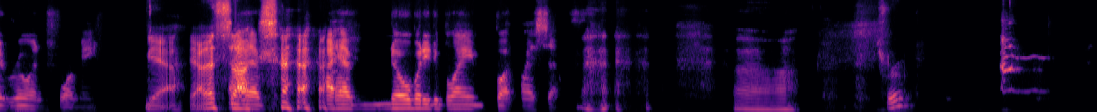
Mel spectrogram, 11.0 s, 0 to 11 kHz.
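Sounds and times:
speech: 0:00.0 - 0:06.6, 0:07.4 - 0:09.2
laughter: 0:01.5 - 0:06.5, 0:07.4 - 0:08.0
female cat meowing: 0:10.0 - 0:10.5.

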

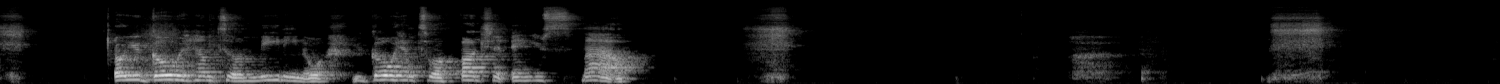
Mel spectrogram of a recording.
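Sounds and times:
speech: 0:01.2 - 0:06.4
person sniffling while crying: 0:07.4 - 0:08.1, 0:12.6 - 0:13.5.

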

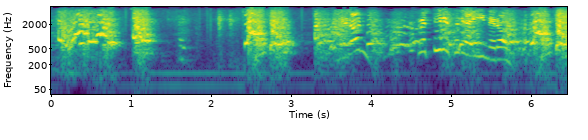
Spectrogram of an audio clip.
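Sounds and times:
dog barking and yipping: 0:00.1 - 0:01.4, 0:02.4 - 0:06.4
people's voices: 0:03.4 - 0:05.8.

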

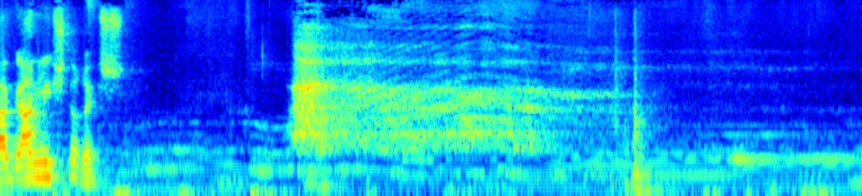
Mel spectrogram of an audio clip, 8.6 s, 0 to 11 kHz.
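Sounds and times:
speech: 0:00.0 - 0:01.3
deep yoga breathing, nose inhale, throat exhale: 0:02.8 - 0:07.0.

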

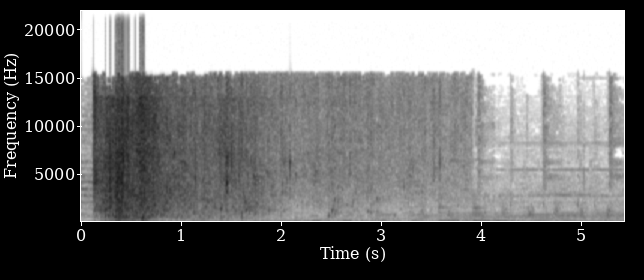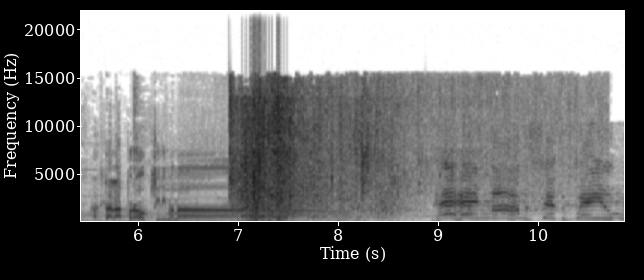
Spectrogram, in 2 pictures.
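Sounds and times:
loud broad splash into water: 0:00.0 - 0:03.6, 0:06.9 - 0:10.7
speech: 0:05.6 - 0:07.7.

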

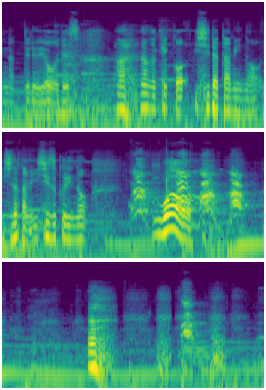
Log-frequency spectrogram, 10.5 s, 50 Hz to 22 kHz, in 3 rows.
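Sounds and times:
speech: 0:00.1 - 0:06.8, 0:08.1 - 0:08.6
unleashed dog barking loudly: 0:05.2 - 0:07.0, 0:09.4 - 0:09.8.

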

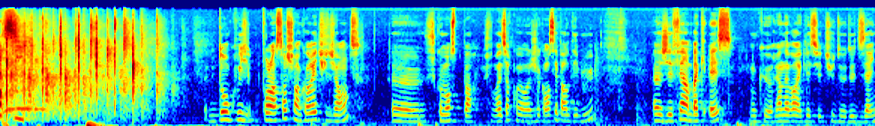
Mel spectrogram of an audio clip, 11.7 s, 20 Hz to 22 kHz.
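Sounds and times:
small group clapping hands: 0:00.0 - 0:02.5
speech: 0:03.0 - 0:11.6.

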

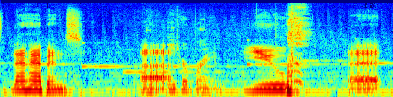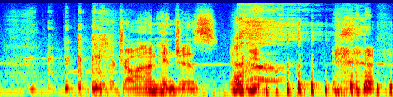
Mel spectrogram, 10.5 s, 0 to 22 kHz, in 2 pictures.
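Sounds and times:
speech: 0:00.2 - 0:01.2, 0:01.8 - 0:10.4
person clearing throat and coughing: 0:03.8 - 0:04.2, 0:05.6 - 0:06.9, 0:08.4 - 0:10.4
laughter: 0:03.8 - 0:05.0, 0:05.6 - 0:10.4.

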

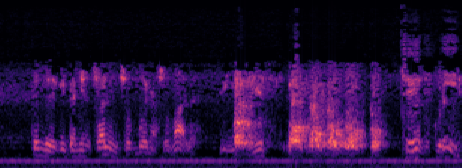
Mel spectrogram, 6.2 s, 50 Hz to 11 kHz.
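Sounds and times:
low steady hum: 0:00.0 - 0:06.1
speech: 0:00.4 - 0:04.4, 0:05.4 - 0:06.1
dog barking: 0:03.1 - 0:05.3.

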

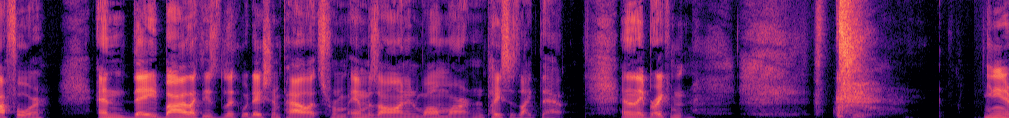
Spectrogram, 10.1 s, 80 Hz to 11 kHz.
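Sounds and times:
speech: 0:00.0 - 0:07.8, 0:08.4 - 0:08.8, 0:09.8 - 0:10.0
person sneezing: 0:08.1 - 0:09.0.

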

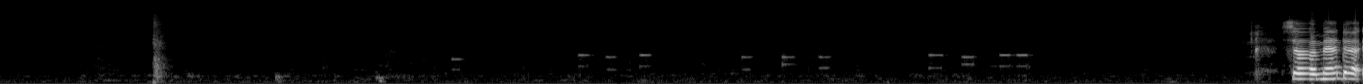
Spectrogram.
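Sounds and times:
faint low hum: 0:00.0 - 0:13.6
telephone keypad tones dialing in to a meeting's phone audio: 0:05.8 - 0:06.6, 0:07.4 - 0:08.4, 0:09.3 - 0:10.4
speech: 0:12.8 - 0:13.6.

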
